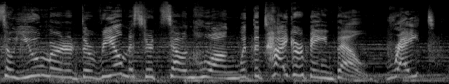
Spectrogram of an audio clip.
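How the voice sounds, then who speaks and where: A woman's voice: very high-pitched, lively intonation, unhurried. A woman voicing a small, righteous young tiger girl in an anime-style video game, proud and earnest. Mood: indignant. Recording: music behind voice.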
